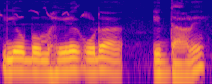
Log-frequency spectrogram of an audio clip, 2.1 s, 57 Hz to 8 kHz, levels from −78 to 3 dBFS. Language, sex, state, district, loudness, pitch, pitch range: Kannada, male, Karnataka, Koppal, -14 LUFS, 120 Hz, 115-130 Hz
